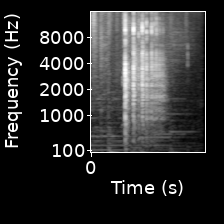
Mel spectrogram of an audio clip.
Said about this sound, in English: All right, rolling dice.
